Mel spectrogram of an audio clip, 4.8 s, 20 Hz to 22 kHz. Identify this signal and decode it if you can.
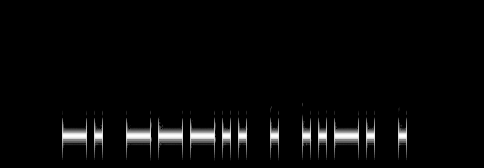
Morse code, heard as a keyed tone, about 15 wpm, 700 Hz. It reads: N8EFE
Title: USA Call Signs - 5 Characters - Repeated 3x - 15wpm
